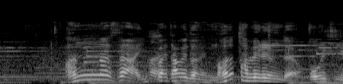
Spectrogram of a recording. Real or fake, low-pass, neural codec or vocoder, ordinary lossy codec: real; none; none; none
